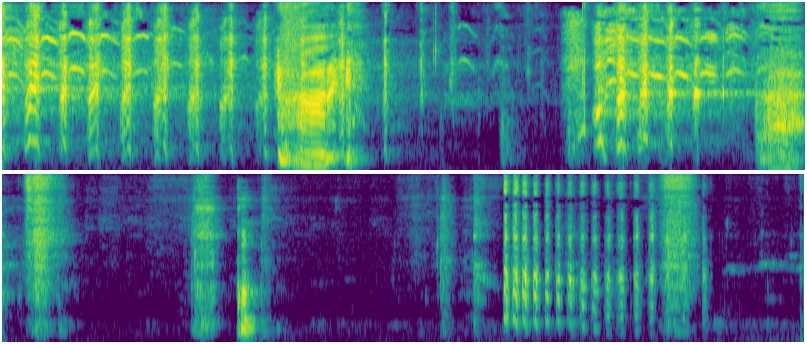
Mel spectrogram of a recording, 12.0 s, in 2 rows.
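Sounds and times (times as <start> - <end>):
person giggling: 2.0 - 4.5, 9.6 - 11.4.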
